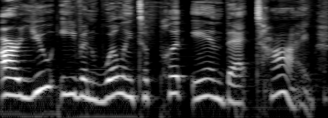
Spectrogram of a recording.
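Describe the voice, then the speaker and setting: Background music can be heard. The talking proceeds fairly slowly. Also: woman. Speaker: vocal coach and life coach. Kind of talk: motivational talk. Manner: earnest, encouraging.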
